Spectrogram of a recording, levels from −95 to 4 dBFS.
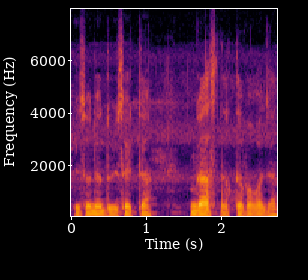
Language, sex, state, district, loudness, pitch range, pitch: Bengali, male, Assam, Hailakandi, -20 LUFS, 85-90 Hz, 90 Hz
